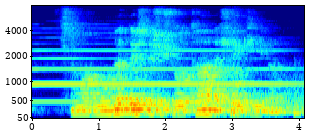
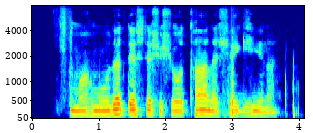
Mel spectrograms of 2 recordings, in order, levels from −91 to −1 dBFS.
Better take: second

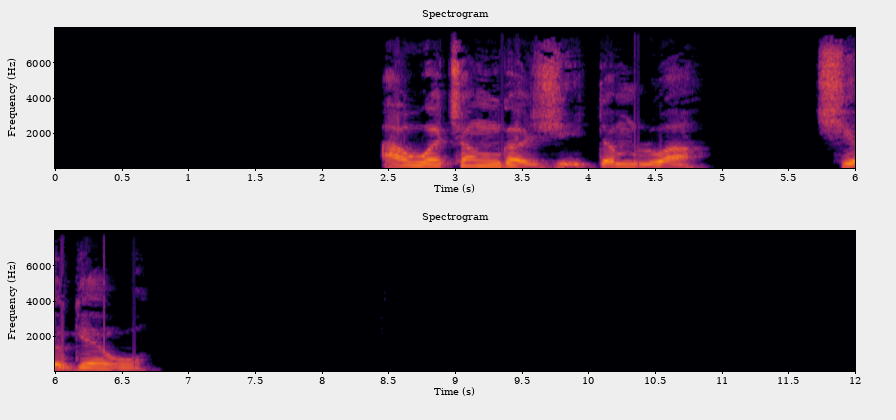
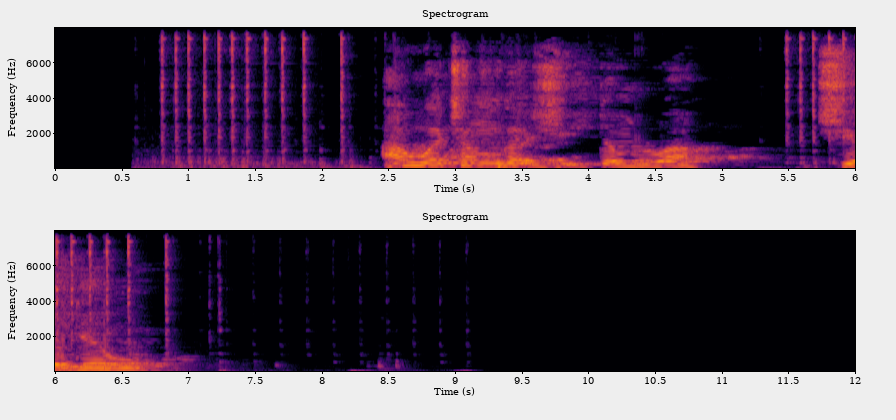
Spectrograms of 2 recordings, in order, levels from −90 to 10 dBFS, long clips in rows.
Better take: first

